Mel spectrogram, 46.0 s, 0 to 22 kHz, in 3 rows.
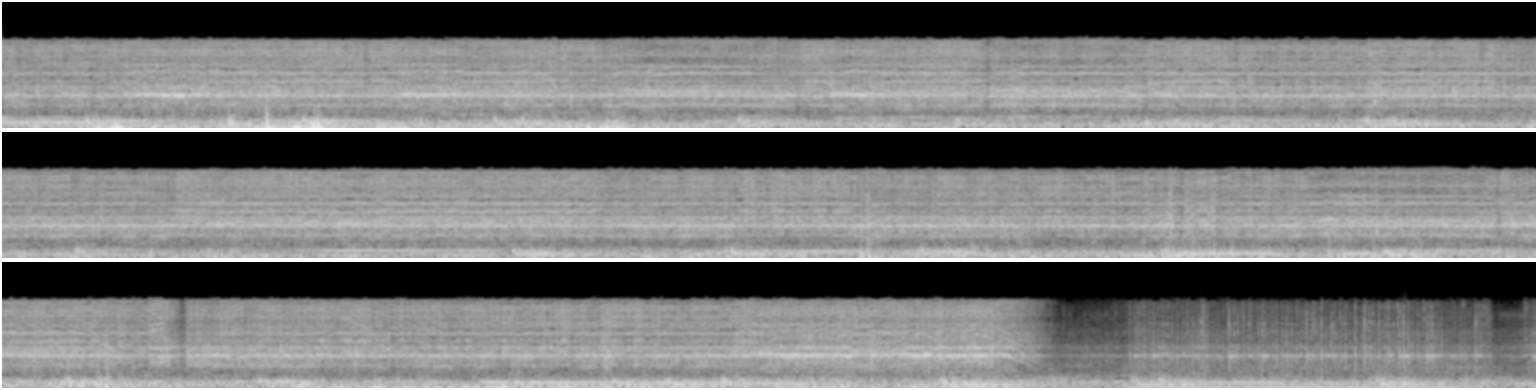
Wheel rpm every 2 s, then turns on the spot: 160, 160, 160, 160, 160, 160, 160, 160, 160, 160, 160, 160, 160, 160, 160, 160, 170, 160, 160, 160, 40, 10, 20.
42-44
